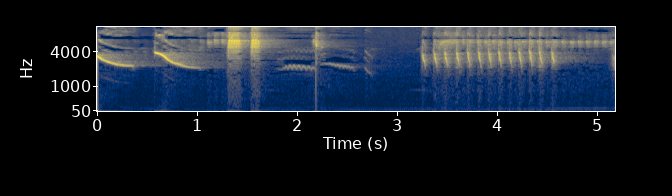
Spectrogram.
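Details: White-shouldered triller mixing loud downslurred whistles and harsh scratchy notes, then breaking into a rapid 'tembakan' trill of even, sharp repeated notes.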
